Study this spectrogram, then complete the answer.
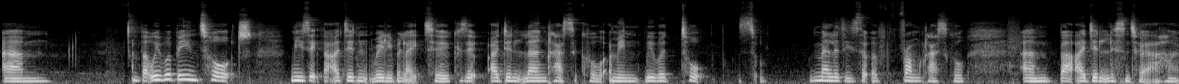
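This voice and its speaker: A woman with a London accent speaks in a very deep, low voice. Her intonation stays fairly even at a moderate pace. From North London, England. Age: 50s. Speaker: bass player and music educator. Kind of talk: interview. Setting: jazz centre venue. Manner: hesitant, many fillers.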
